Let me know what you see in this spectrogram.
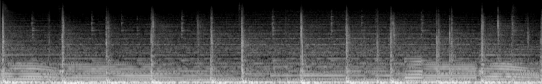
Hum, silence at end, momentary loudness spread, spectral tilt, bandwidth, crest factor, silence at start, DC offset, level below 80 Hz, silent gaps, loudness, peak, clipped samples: none; 0 s; 2 LU; -7 dB/octave; 10.5 kHz; 10 dB; 0 s; under 0.1%; -14 dBFS; none; -13 LUFS; 0 dBFS; under 0.1%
